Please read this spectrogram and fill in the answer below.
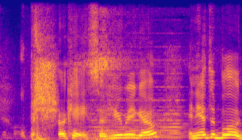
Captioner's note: upbeat music; mimicking explosion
